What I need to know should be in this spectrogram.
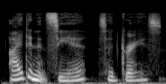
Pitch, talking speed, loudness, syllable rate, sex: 205 Hz, 215 wpm, -17 LUFS, 5.1 syllables/s, female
